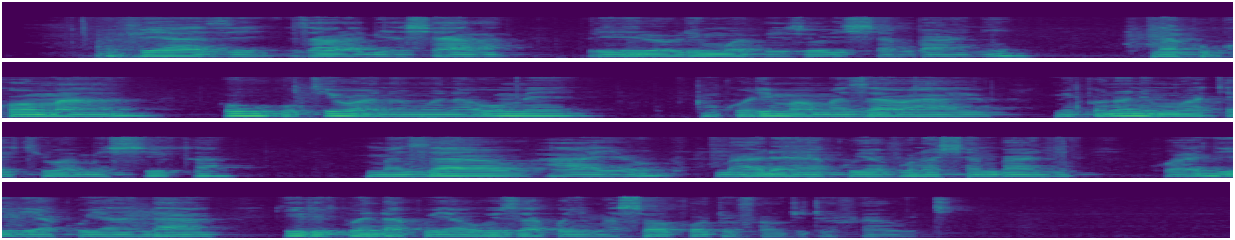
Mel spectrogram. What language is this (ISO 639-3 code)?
swa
